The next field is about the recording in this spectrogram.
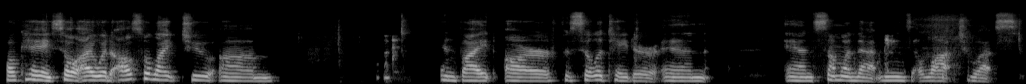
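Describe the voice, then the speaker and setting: A woman hosting a gathering, introducing guests in a soft-spoken, gently halting way. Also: on the low side, steady tone. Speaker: event host. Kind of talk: welcoming introductions.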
